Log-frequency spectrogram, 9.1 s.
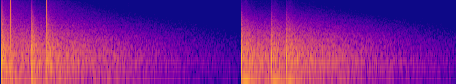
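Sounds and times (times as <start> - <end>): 
deep drums: 0.0 - 2.5, 4.8 - 6.7.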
